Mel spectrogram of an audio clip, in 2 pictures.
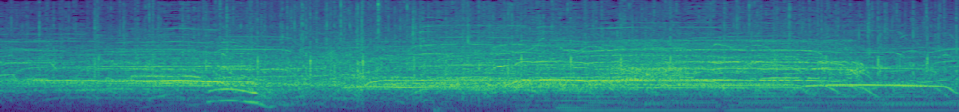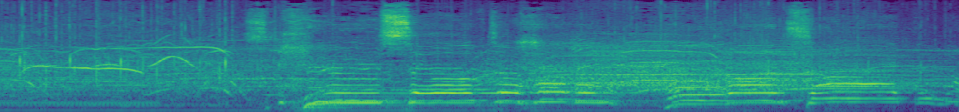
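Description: A large concert crowd of women screams and cheers continuously, high-pitched shrieks and whoops overlapping in a loud, sustained roar with scattered shouts rising above it.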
